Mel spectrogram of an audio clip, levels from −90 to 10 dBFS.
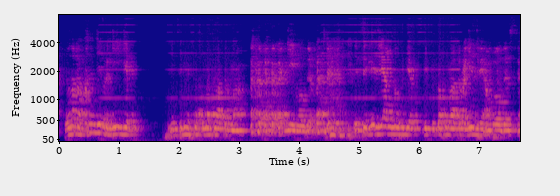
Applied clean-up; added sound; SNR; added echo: neural separator model SepFormer DNS4.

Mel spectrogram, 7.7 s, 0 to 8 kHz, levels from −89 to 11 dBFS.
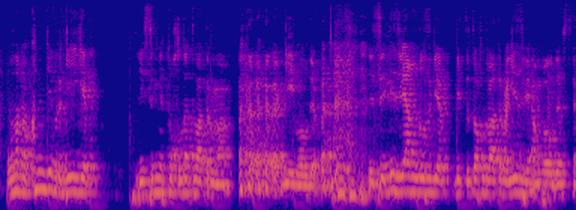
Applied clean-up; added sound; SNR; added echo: none; none; none; none.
